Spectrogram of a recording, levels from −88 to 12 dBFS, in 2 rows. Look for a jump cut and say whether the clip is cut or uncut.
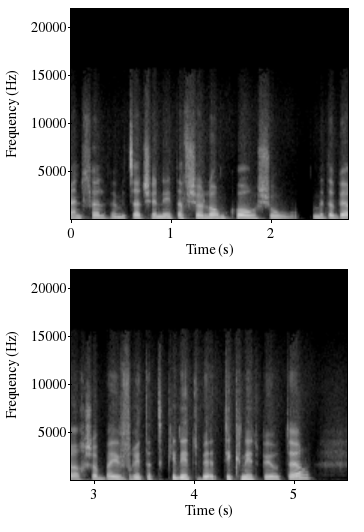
uncut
